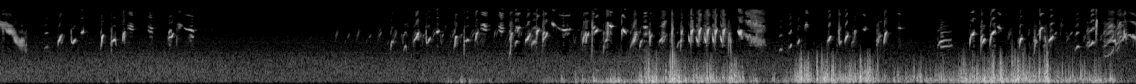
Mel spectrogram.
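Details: A goldfinch at Aïn Barbar, Annaba, sings a tinkling phrase, falls silent for about two seconds, then bursts into long, fast, jangling twitters. A low, rumbling background noise accompanies the later part.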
